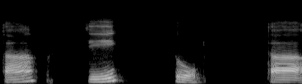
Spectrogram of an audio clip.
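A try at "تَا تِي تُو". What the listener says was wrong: টিটা লম্বা হয়ে গেছে একটু। তা তি টু।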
